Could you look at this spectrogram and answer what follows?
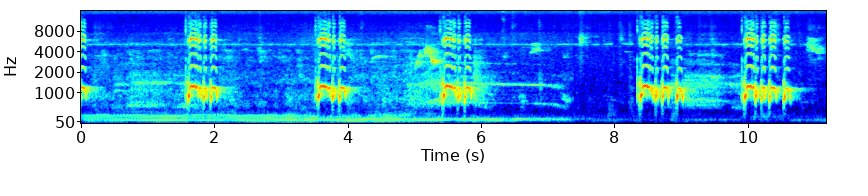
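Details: Male local zebra dove giving its loud 'kung' song, used as a lure to draw wild doves. Rapid, stuttering coo phrases repeat about every two seconds, pause near eight seconds, then resume over a steady low hum.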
